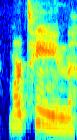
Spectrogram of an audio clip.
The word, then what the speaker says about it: Martine: throwing away old newspapers Martine this is a feminine spelling and pronunciation Martin is the male pronunciation so old newspapers it's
